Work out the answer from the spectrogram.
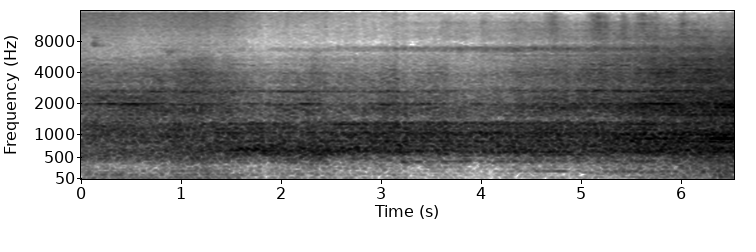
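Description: Diesel-hauled passenger train approaching along the track, its engine and wheel noise growing steadily louder, with a step up near the end as it draws close. A thin high steady whine runs through it.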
